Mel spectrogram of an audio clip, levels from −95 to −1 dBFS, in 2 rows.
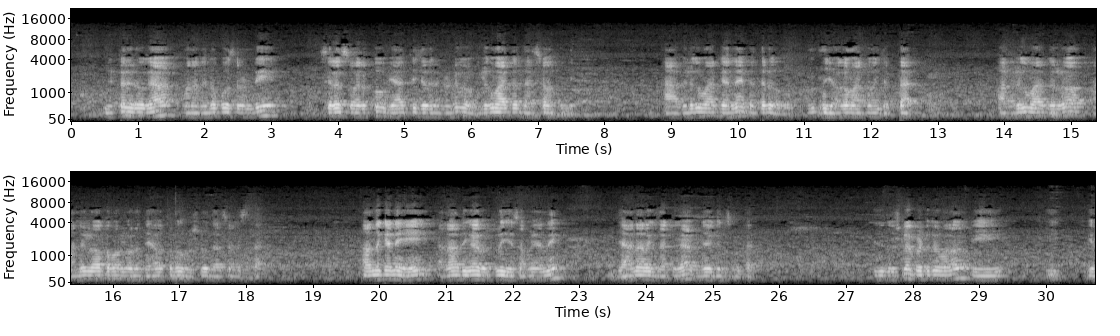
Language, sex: Telugu, male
